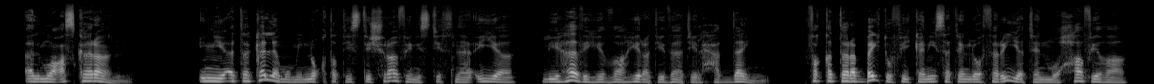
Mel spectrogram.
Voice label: arabic syrian m narration; voice demos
